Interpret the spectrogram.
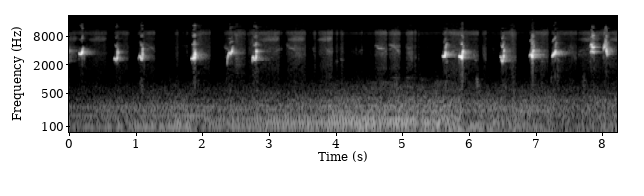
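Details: Long-tailed shrike in a 'toet toet' style song, a tutor recording for training pet birds to sing: short, sharp, high chirped notes spaced irregularly, sometimes in quick pairs, over a low steady background hum.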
